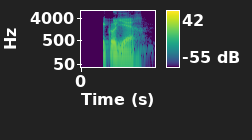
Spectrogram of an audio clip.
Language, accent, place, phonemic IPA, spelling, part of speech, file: French, France, Lyon, /e.kɔ.ljɛʁ/, écolière, noun, LL-Q150 (fra)-écolière.wav
- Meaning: schoolgirl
